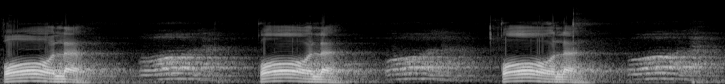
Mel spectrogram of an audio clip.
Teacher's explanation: tempatnya di lidah atau al-lisan, bagian paling belakang pangkal lidah, tidak boleh mencucu · huruf qaf memiliki sifat isti'la atau tebal.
